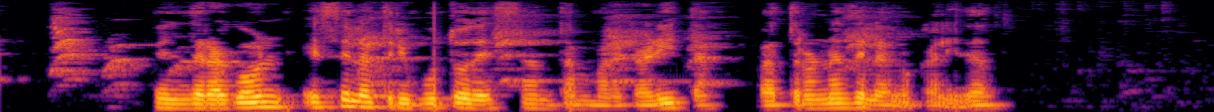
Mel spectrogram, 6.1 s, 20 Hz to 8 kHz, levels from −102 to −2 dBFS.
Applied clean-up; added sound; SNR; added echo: classical method Wiener filter.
